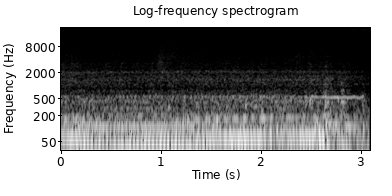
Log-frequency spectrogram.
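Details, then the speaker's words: Hyundai Tucson with check engine light on, customer complaint of crank but won't start: engine catches and rumbles briefly at low idle, then sags and stalls within seconds. Scan shows sensor reference voltage circuit low and ECM memory error codes. "So ayan napapansin natin na walang ah emosine yung ano niya per may check engine. Then start-start siya yun namamatay."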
